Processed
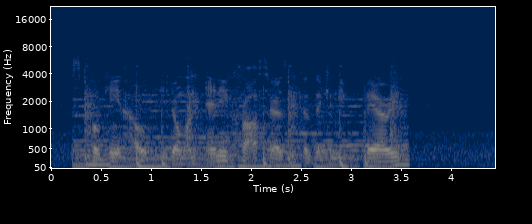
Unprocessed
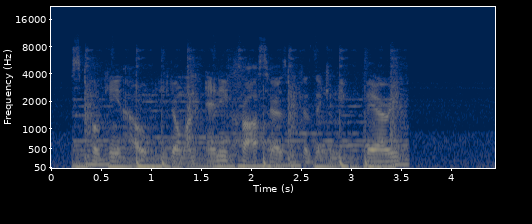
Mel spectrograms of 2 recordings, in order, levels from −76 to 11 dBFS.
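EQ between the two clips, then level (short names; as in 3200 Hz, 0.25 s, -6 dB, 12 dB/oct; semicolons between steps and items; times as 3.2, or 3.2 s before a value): speaker cabinet 150–5200 Hz, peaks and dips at 180 Hz -9 dB, 690 Hz -8 dB, 1200 Hz -8 dB, 3100 Hz -7 dB; high shelf 2900 Hz -10.5 dB; 0.0 dB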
